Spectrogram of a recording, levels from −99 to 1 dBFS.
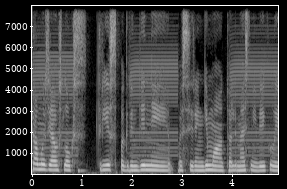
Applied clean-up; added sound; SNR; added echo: none; Telephone; 18 dB; none.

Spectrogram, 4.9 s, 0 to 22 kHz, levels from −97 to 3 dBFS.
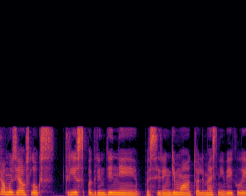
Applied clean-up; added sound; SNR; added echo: none; none; none; none.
